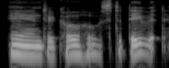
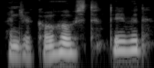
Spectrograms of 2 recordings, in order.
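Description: First: It ends falling, like a statement. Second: It ends rising, like a question.

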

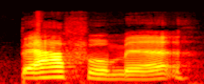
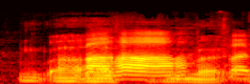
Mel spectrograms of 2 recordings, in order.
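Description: First: The first vowel is short and plain. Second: The first vowel is drawn out like a bleat. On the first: "Did I say that right?" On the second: "I would give the A more of a sound, like kind of like a sheep"

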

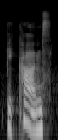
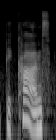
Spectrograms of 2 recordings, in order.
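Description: No difference in how they are said.

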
